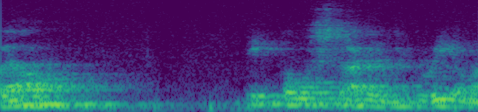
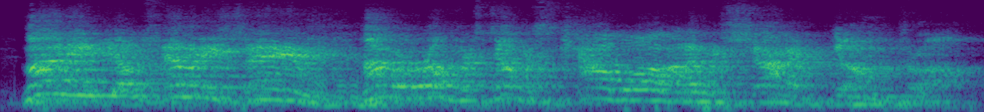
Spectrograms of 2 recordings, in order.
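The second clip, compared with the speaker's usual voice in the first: Yosemite Sam. Acted. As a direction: shout it like a pint-sized rowdy cowboy. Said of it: "So I gave him one that made him noticeable".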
